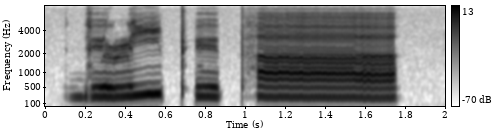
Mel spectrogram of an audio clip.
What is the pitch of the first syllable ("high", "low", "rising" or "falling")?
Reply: low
